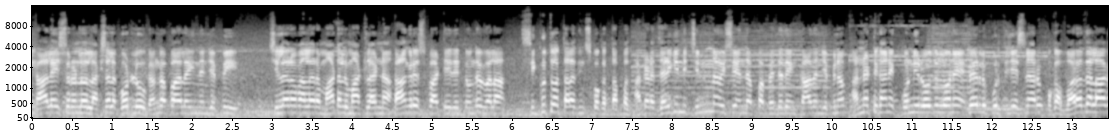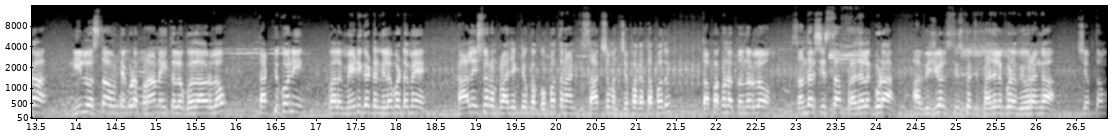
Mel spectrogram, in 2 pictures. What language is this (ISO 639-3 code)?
tel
